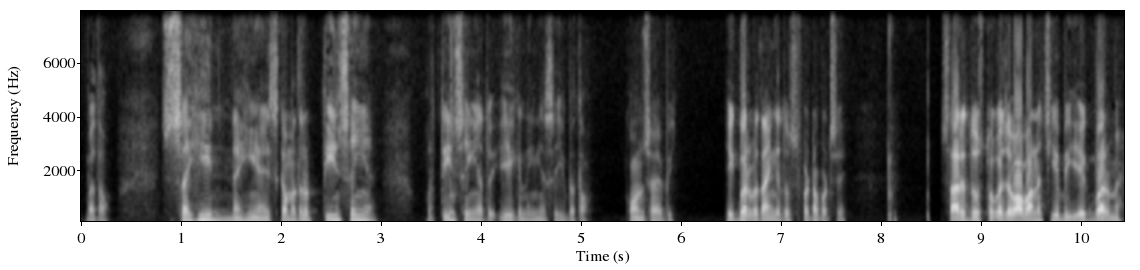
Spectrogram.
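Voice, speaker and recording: A man's voice: medium pitch, normal speed, long pauses, warm tone, no echo, clean studio sound. A man teaching an online exam-prep class, coaxing his students, repeating each question and answer and calling them friends and children. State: sore hand, says it hurts.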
